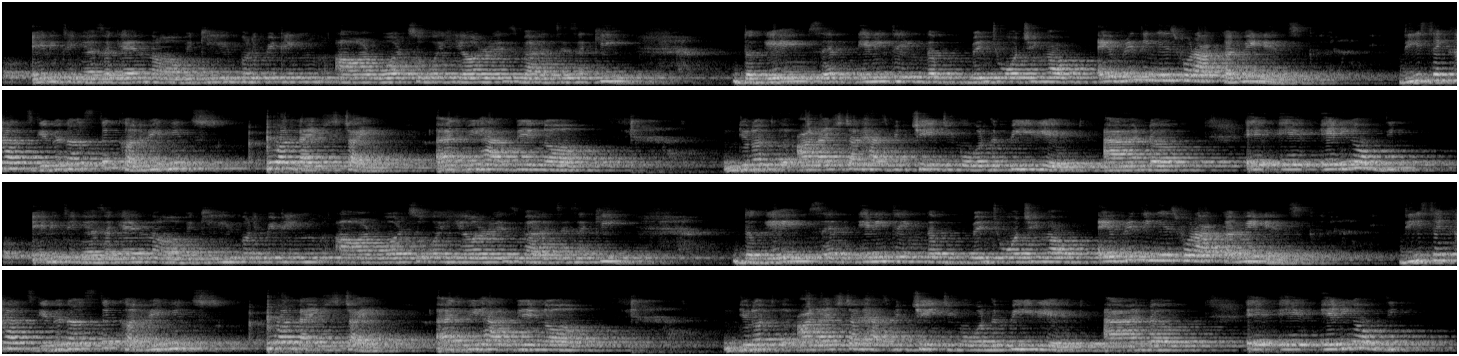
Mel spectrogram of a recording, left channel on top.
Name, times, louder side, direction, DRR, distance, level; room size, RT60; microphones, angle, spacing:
voice 1, 0.3-6.9 7.3-13.0 14.0-16.8 17.0-18.4 18.9-20.4 20.8-21.3 21.8-28.5, left 1 dB, 40° left, -3 dB, 1.6 m, -23 dB
14.5 x 5.2 x 2.7 m, 2.8 s
head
